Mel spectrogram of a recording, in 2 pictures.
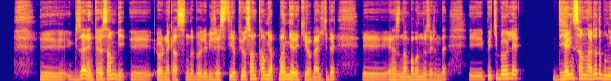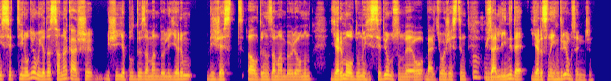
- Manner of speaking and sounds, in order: none
- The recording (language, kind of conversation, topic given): Turkish, podcast, Aile içinde gerçekten işe yarayan küçük jestler hangileridir?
